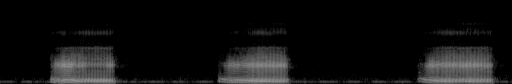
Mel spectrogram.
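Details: Sleeping pet Chihuahua Godiva, a female, snores loudly as usual: three steady, rasping, tonal snores repeating roughly every one and a half seconds, each lasting under a second, with quiet gaps between breaths.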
